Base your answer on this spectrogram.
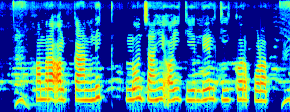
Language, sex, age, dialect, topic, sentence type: Maithili, female, 18-24, Southern/Standard, banking, question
